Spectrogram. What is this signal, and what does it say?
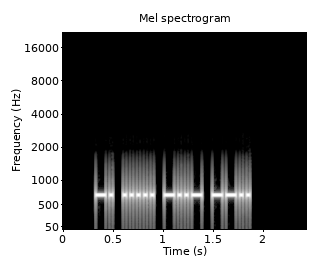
Morse code, heard as a keyed tone, about 34 wpm, 700 Hz. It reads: N5XZ
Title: Easy Call Signs Repeated 2x - 35wpm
